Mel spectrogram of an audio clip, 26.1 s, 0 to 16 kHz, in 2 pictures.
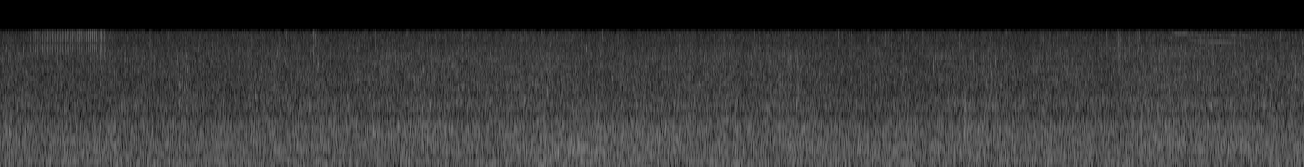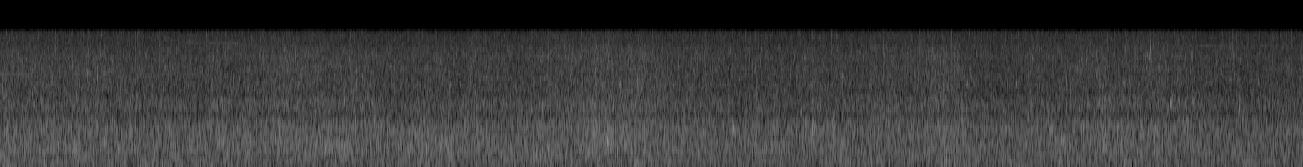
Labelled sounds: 11.9	12.4	killer whale, 5.9 to 7.2 kHz
14.9	15.5	killer whale, 5.7 to 6.2 kHz
25.0	25.4	killer whale, 5.4 to 5.6 kHz

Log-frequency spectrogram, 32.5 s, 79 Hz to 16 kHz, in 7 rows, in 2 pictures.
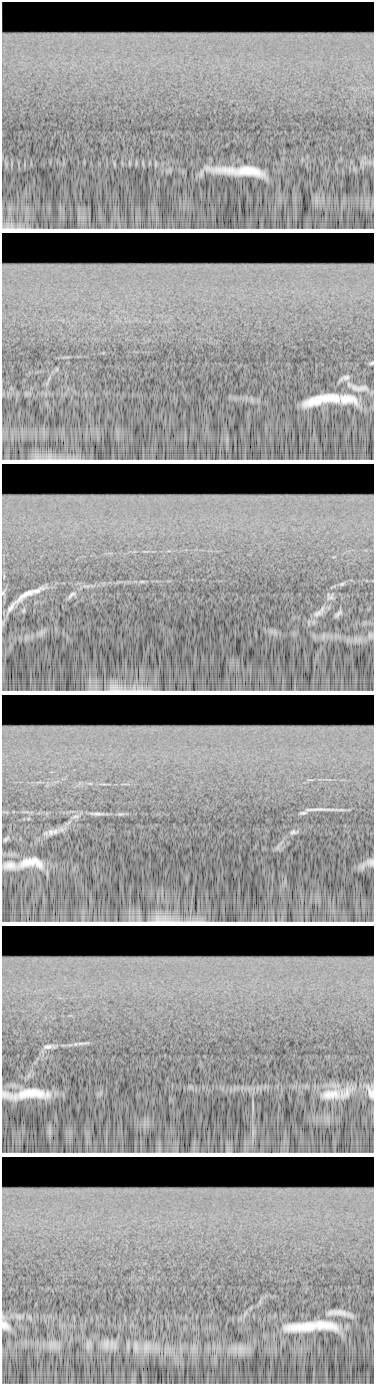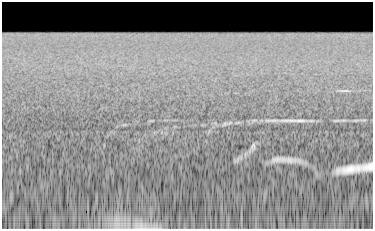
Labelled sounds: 9.6	10.5	humpback whale, 0.80 to 1.1 kHz
13.4	13.7	humpback whale, 0.80 to 1.1 kHz
14.8	15.3	humpback whale, 0.93 to 2.0 kHz
17.6	18.3	humpback whale, 0.96 to 2.2 kHz
19.1	19.7	humpback whale, 0.80 to 1.1 kHz
31.2	31.7	humpback whale, 0.96 to 1.1 kHz

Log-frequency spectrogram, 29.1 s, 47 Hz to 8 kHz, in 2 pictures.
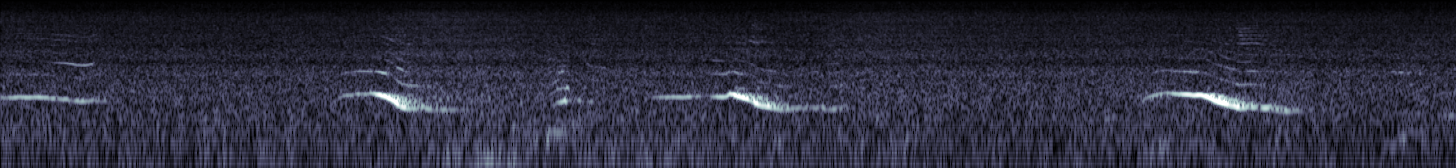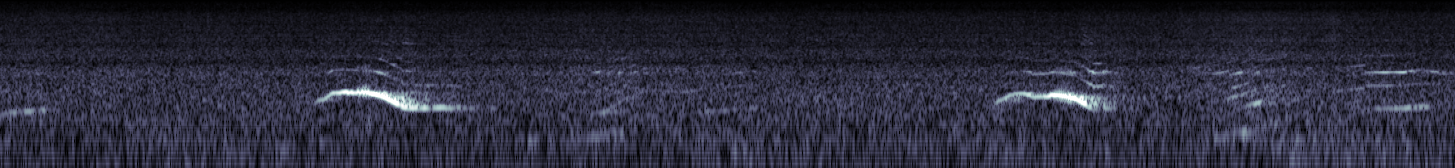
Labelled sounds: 0.5	1.0	humpback whale, 1.0 to 2.8 kHz
3.4	3.9	humpback whale, 0.78 to 0.97 kHz
7.1	7.4	humpback whale, 0.78 to 0.94 kHz
11.5	12.7	humpback whale, 0.81 to 2.2 kHz
17.8	18.6	humpback whale, 0.78 to 1.4 kHz
24.7	25.7	humpback whale, 0.78 to 1.4 kHz
28.2	28.8	humpback whale, 0.81 to 0.97 kHz

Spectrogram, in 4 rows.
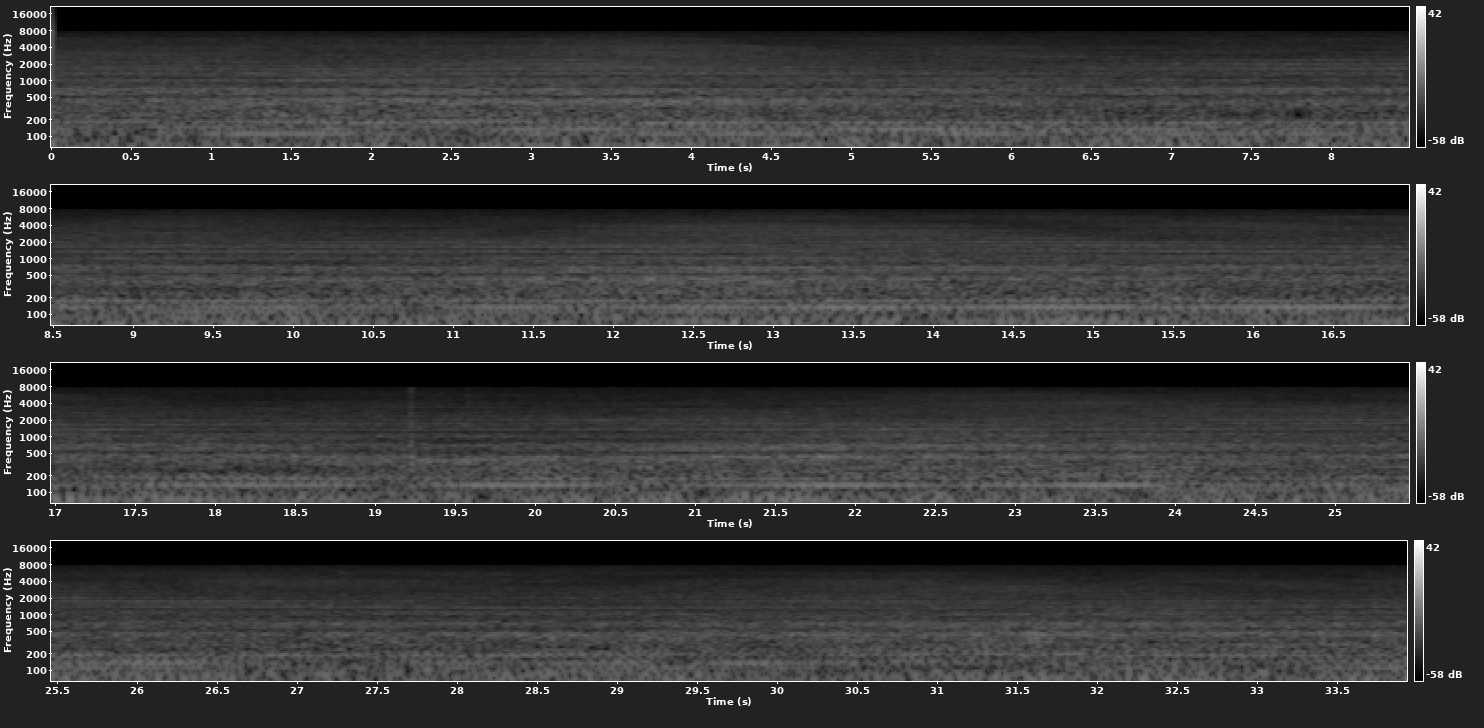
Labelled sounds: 0.1	0.3	vessel noise, 3.1 to 3.3 kHz

